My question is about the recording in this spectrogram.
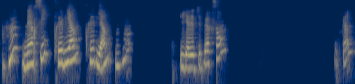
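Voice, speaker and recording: A woman's voice: sits high, lively intonation, takes it slowly, a little mellow. A woman teaching a beginner French class, patiently repeating words for her students to drill. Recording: dull lo-fi sound.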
